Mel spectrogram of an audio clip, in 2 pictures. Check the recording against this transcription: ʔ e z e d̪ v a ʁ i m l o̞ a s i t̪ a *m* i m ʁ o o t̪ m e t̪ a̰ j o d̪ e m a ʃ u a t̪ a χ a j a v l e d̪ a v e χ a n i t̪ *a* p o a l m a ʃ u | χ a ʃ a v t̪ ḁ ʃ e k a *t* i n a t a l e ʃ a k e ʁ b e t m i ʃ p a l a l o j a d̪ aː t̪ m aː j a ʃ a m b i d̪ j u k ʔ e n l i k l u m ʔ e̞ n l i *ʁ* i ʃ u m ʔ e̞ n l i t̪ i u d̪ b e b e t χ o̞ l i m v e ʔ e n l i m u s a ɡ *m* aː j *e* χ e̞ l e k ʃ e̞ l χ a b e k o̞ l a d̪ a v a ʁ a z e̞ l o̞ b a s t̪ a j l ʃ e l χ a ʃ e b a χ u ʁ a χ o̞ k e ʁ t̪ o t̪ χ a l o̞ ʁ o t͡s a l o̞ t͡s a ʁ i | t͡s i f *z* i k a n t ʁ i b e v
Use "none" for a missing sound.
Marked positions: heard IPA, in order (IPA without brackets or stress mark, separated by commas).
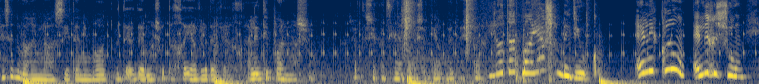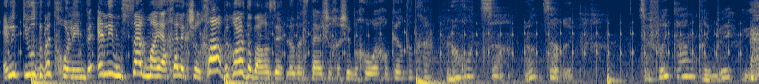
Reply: n, i, t͡s, ʁ, m, a, ʁ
